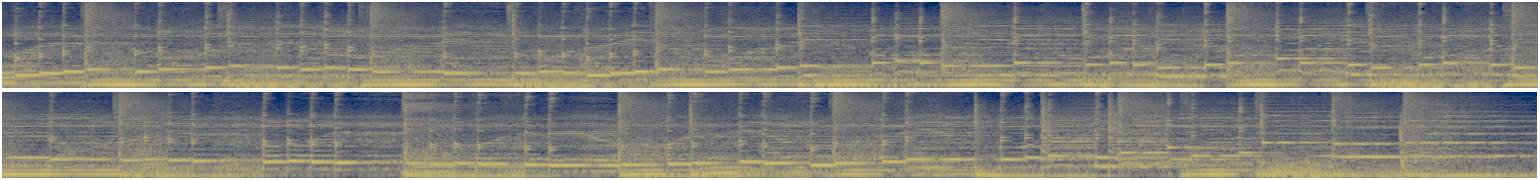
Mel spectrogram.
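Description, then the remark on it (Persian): A mobile phone ringtone plays a loud, continuous electronic melody over a steady beat and bass, repeating for about fifteen seconds with no one speaking. “بیا بیگه بکش موبایل”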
